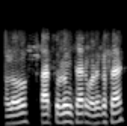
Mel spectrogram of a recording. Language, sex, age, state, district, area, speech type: Tamil, male, 18-30, Tamil Nadu, Perambalur, rural, conversation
